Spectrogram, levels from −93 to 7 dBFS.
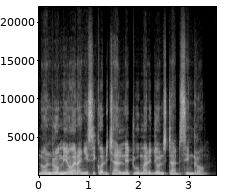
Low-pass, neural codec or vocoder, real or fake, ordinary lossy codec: none; codec, 44.1 kHz, 3.4 kbps, Pupu-Codec; fake; none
